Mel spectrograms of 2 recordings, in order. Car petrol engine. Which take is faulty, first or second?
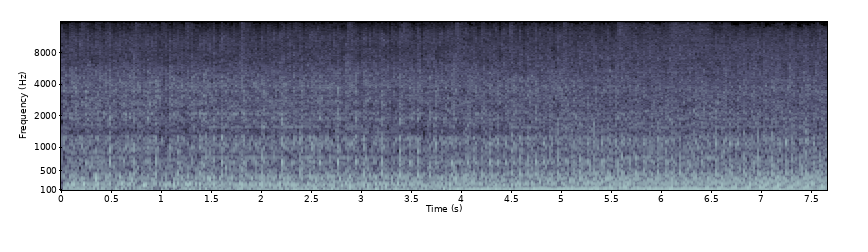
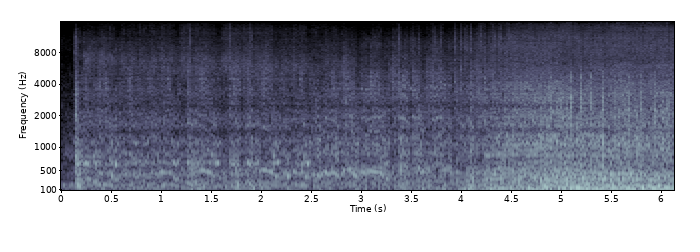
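second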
